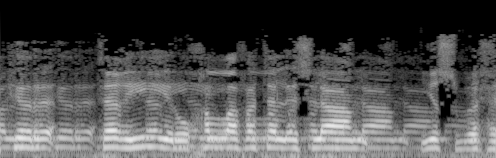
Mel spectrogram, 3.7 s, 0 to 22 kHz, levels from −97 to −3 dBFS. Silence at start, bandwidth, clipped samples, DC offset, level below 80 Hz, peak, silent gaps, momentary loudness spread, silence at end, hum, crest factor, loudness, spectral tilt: 0 s; 10 kHz; under 0.1%; under 0.1%; -44 dBFS; -6 dBFS; none; 9 LU; 0 s; none; 14 dB; -21 LUFS; -6.5 dB/octave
